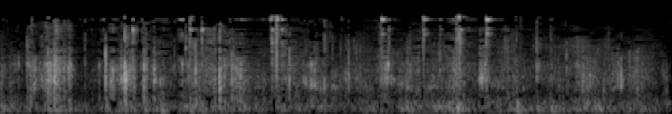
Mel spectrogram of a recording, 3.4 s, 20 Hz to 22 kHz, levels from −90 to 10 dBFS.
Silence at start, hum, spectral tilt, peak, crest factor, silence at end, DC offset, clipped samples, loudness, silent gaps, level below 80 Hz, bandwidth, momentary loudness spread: 0 s; none; 0 dB/octave; -6 dBFS; 32 dB; 0 s; under 0.1%; under 0.1%; -33 LUFS; none; -82 dBFS; 15 kHz; 16 LU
